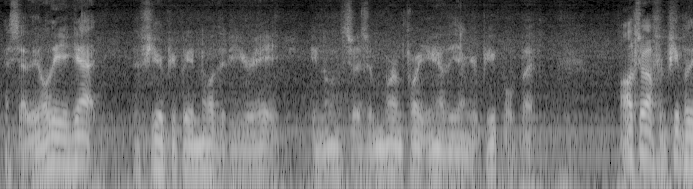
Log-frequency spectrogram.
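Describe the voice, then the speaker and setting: An older man with a very deep voice, talking in a rambling, digressive vlog monologue full of fillers. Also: gravelly, noisy background. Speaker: vlogger. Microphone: cheap mic.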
